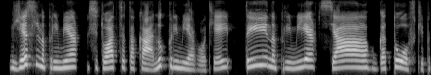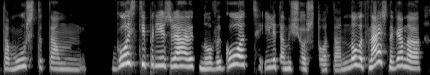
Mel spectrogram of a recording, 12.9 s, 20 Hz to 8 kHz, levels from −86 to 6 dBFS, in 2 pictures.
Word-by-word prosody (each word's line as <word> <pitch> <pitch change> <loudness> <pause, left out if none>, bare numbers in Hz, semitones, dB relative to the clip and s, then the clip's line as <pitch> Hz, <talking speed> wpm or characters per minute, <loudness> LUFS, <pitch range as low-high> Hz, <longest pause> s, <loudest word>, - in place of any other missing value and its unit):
Если, 255 - +2
например, 240 -2 0 0.2
ситуация 225 0 0
такая. 195 -6 +2
Ну, 260 +7 0
к 275 - -24
примеру, 200 - -4
окей. 210 +9 -4
Ты, 300 +5 +3
например, 235 +1 0
вся 235 +2 +4
в 210 -4 -15
готовке, 205 -1 -2
потому 205 +8 -6
что, 250 -2 -9
там, 190 -5 -8 0.5
гости 350 - +3
приезжают, 280 -4 +1
Новый 200 -1 -4
год 325 - +3 0.2
или 230 +2 -6
там 210 -3 -5
еще 200 -1 -6
что-то. 165 -3 -9
Ну 225 - 0
вот 280 -3 +1
знаешь, 325 - +5
наверно 225 -3 +1
230 Hz, 130 wpm, -20 LUFS, 205-270 Hz, 0.5 s, знаешь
